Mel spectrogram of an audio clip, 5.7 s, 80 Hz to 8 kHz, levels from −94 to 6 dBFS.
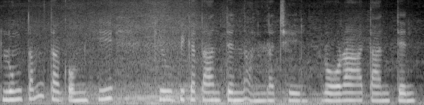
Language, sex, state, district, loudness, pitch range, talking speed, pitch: Mizo, female, Mizoram, Aizawl, -16 LUFS, 205-240 Hz, 150 wpm, 220 Hz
